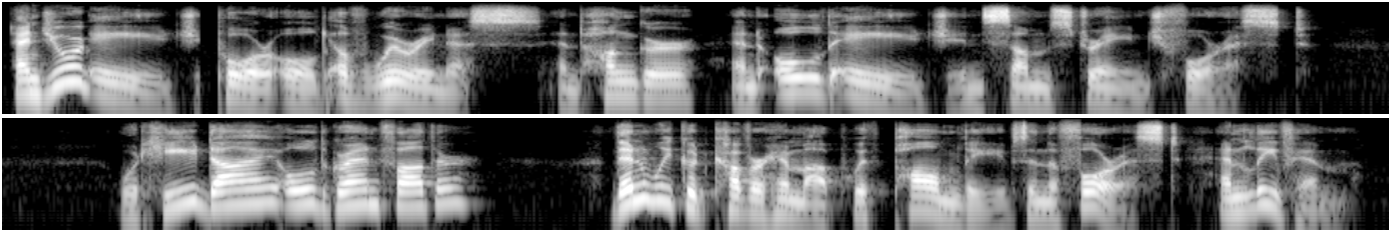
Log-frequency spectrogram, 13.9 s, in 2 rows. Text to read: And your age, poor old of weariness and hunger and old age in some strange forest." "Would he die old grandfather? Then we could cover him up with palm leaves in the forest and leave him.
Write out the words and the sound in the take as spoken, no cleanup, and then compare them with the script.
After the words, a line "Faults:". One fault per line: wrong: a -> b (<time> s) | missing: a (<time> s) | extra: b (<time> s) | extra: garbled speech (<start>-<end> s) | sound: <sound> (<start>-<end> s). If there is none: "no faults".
And your age, poor old of weariness and hunger and old age in some strange forest." "Would he die old grandfather? Then we could cover him up with palm leaves in the forest and leave him.
Faults:
no faults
